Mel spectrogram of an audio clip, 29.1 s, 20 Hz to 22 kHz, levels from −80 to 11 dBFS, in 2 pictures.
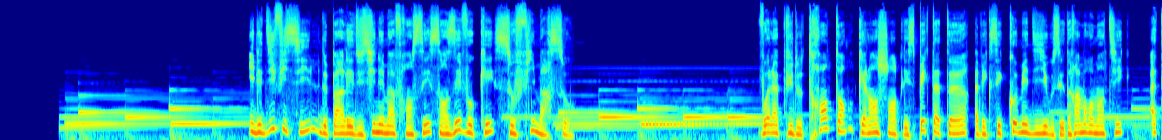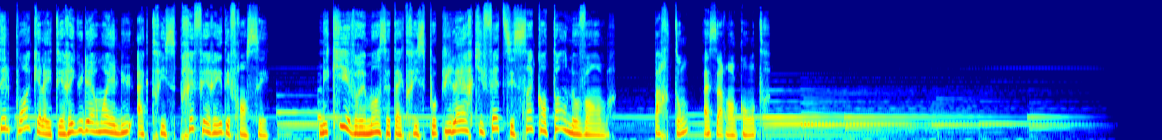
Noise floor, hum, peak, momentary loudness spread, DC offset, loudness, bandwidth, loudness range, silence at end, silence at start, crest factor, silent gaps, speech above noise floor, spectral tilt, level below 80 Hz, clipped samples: -90 dBFS; none; -2 dBFS; 15 LU; under 0.1%; -18 LUFS; over 20 kHz; 8 LU; 1.25 s; 0.75 s; 14 dB; none; 74 dB; -5.5 dB/octave; -50 dBFS; under 0.1%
